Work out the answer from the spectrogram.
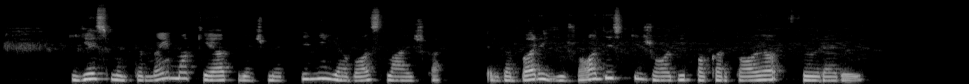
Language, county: Lithuanian, Alytus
